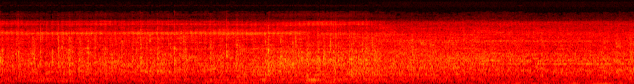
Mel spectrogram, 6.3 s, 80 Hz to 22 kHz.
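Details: Old Lima Class 31 model locomotive in freight livery after overhaul with an extra pickup added on the front bogie, running on the layout: light, even whir with steady gear ticking at constant speed, no pickup issues; normal running.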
